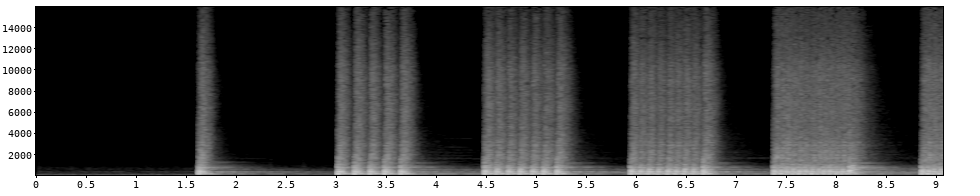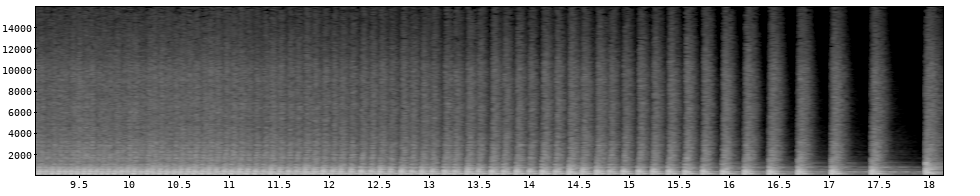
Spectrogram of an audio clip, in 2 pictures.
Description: Ludwig 5x14 Supra; BO Badge

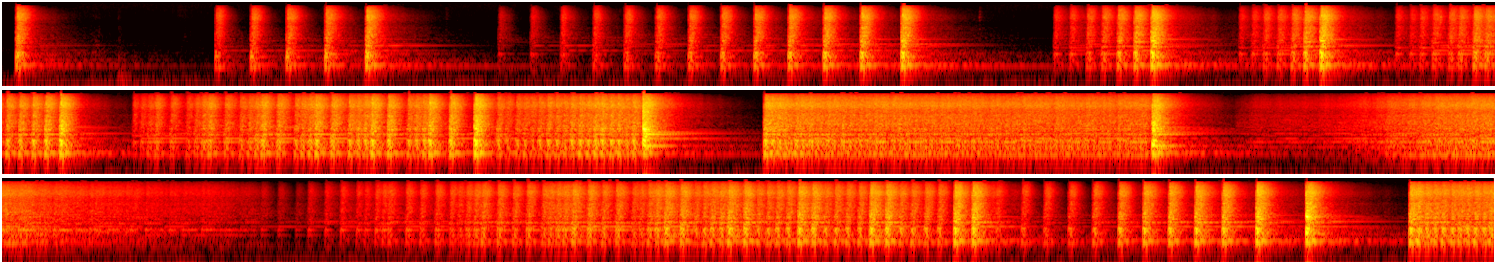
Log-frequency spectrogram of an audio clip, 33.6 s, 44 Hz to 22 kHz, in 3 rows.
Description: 5x14 Rogers Dayton Powertone; COB PT

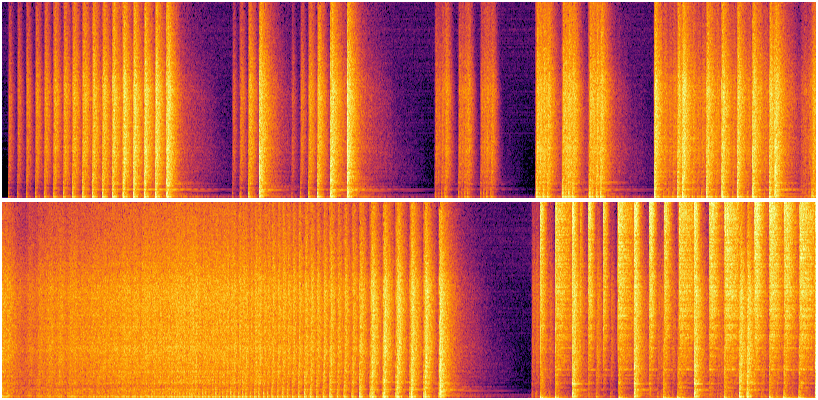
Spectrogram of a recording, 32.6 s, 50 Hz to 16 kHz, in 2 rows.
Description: Birch, Craviotto 5.5x14

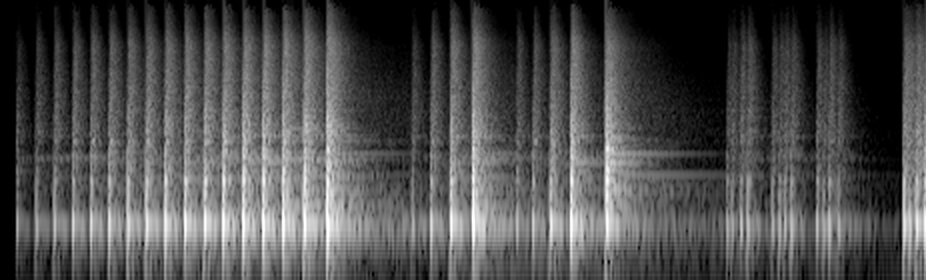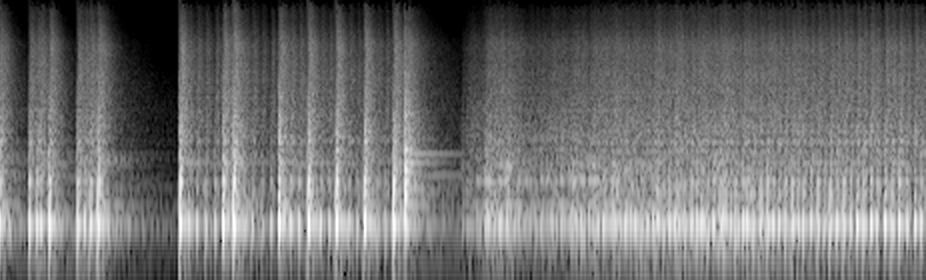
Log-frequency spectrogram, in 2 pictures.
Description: Sling Deluxe; Slingerland

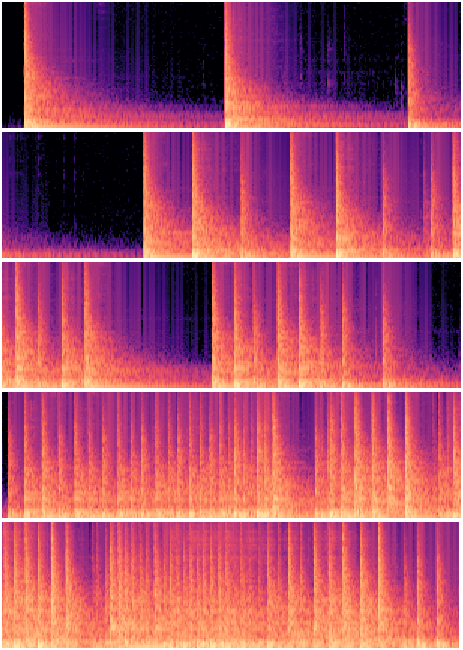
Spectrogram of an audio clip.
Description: Gretsch Blue Sparkle

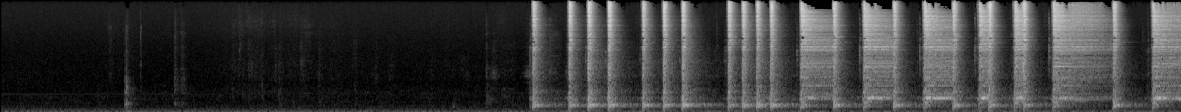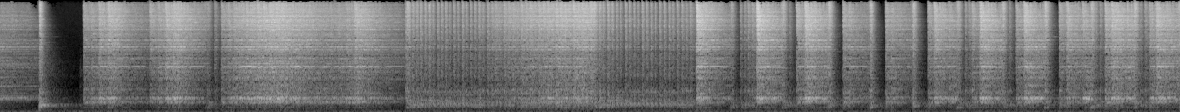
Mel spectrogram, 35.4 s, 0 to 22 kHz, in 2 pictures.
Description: Istanbul Agop Om HH; 15 OM; Istanbul Agop HHats

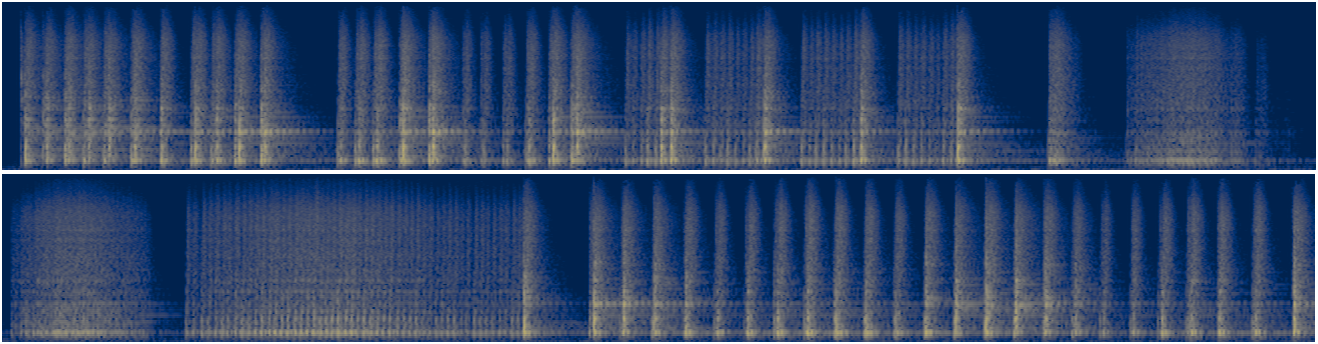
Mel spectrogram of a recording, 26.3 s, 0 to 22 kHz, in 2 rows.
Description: Ludwig Supra, Ludwig Supraphonic 5 x 14 snare; 1970's B&O badge

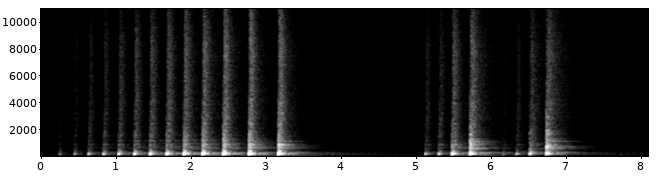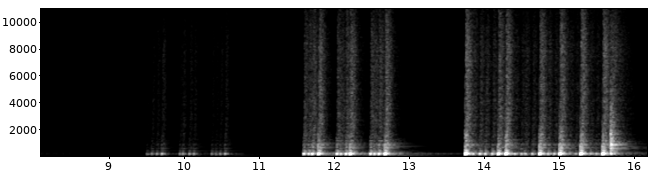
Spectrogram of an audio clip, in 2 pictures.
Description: DW Craviotto, 5x14 snare drum

